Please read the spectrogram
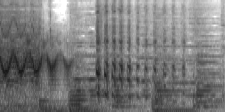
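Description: A comedic sound effect with a rapidly wobbling pitch, then music with a regular beat starting under a second in.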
